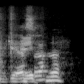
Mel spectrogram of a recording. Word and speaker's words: Chiesa: Oh, Chiesa.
